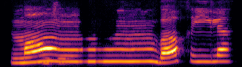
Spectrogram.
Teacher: फिर होठों को जोड़ देंगे नाक से आवाज आएगी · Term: इकलाब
